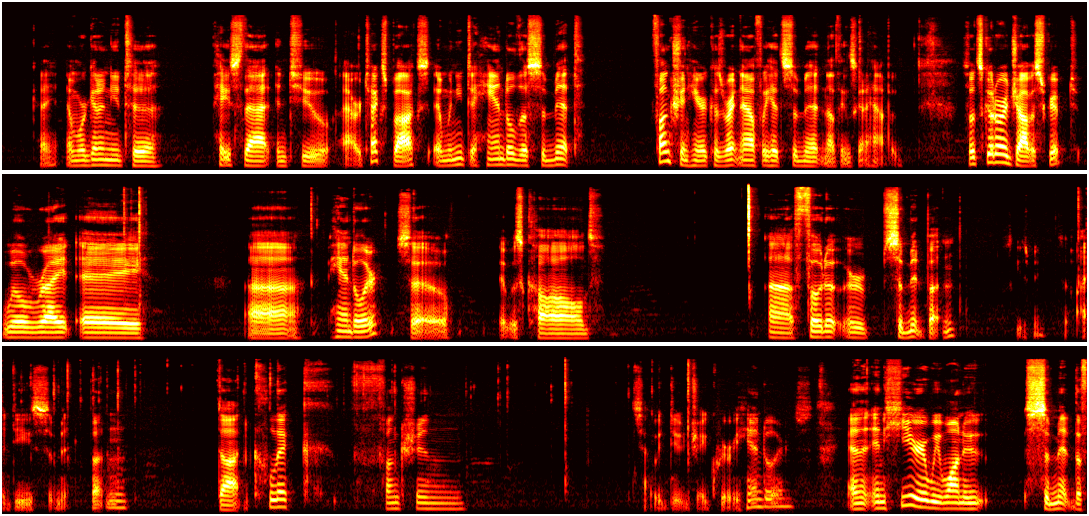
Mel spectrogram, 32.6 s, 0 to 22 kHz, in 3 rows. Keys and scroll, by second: 3.6 super+v, 8.6 super+Tab.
